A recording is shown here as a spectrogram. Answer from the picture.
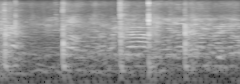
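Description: A broad knife chopping through a rohu fish into a wooden chopping block: four sharp blows, roughly one every half second.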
